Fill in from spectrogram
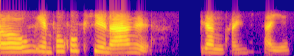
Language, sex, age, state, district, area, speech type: Bodo, female, 60+, Assam, Kokrajhar, rural, conversation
